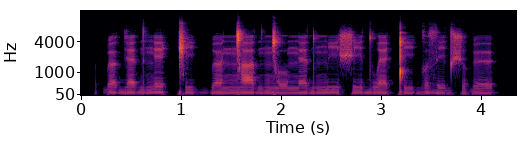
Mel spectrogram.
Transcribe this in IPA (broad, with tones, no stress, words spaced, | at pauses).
ɓœ˨ɡɛ˨dŋe˦˨ ǁi˨ɡ͡bœ˨ ŋ͡ǀa˦dŋ͡ǀo˨ŋɛ˦d ŋ͡mi˦ʃi˦d wɛ˦ǃi˦ ɡʊ˦zi˨dʃʊ˨ɠø˦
